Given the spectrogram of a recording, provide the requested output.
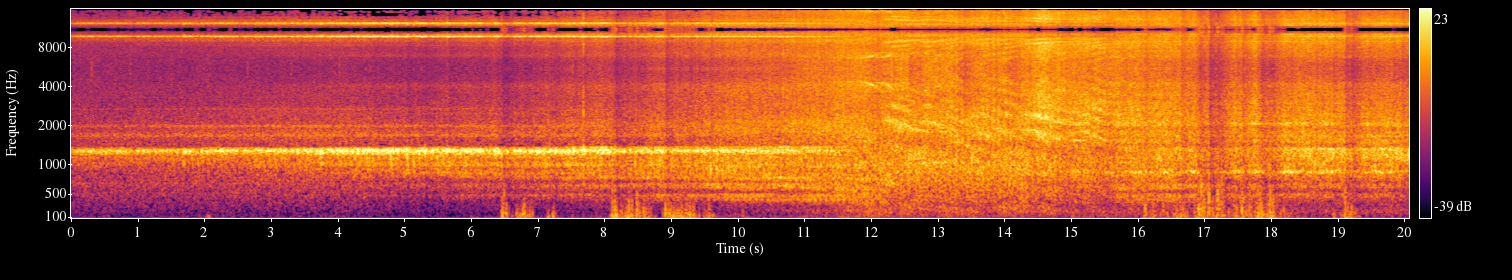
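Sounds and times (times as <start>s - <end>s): electric locomotive whine: 0.0s - 20.0s
train wheels clattering on rails: 0.2s - 20.0s
wheel squealing: 10.8s - 18.4s.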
